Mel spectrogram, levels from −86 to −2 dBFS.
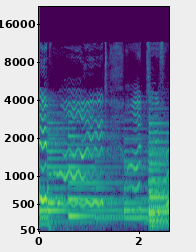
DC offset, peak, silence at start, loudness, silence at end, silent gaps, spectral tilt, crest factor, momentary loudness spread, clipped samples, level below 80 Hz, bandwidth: under 0.1%; -6 dBFS; 0 s; -23 LUFS; 0 s; none; -5 dB/octave; 16 dB; 9 LU; under 0.1%; -58 dBFS; 11.5 kHz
